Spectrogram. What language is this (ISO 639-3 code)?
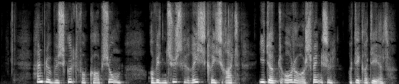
dan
